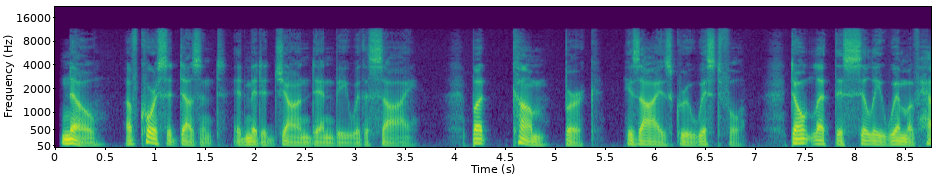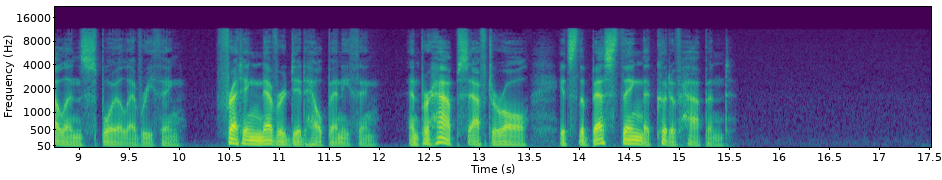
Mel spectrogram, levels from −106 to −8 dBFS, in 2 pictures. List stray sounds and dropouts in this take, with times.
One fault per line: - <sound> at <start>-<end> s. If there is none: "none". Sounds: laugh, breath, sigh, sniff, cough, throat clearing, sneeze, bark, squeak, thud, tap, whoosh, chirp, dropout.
none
